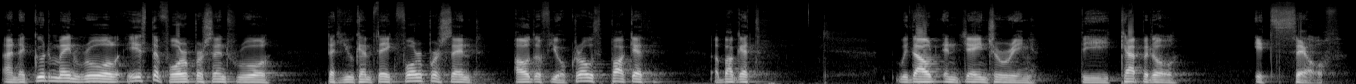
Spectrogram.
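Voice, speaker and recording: A man with a Finnish accent hosting his own channel, explaining money basics to viewers in a halting way, pausing and restarting his sentences. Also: medium pitch. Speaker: host of a personal finance channel. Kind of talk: unscripted explainer talking to viewers.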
